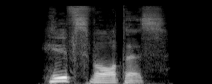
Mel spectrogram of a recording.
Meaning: genitive singular of Hilfswort
- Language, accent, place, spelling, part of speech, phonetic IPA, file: German, Germany, Berlin, Hilfswortes, noun, [ˈhɪlfsvɔʁtəs], De-Hilfswortes.ogg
